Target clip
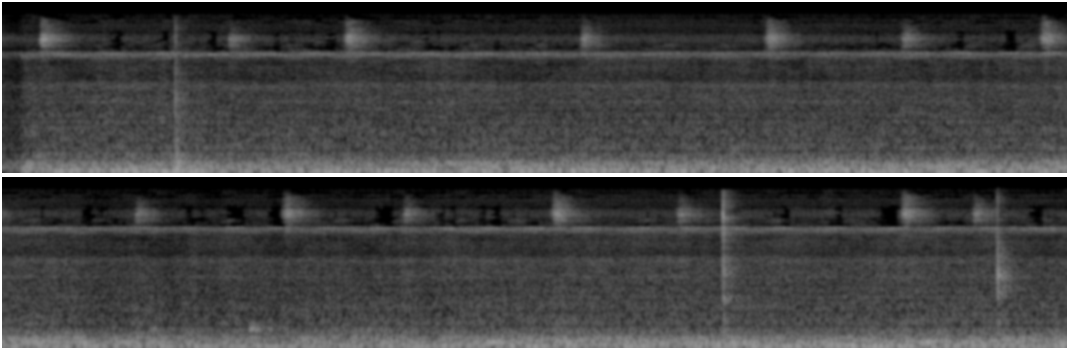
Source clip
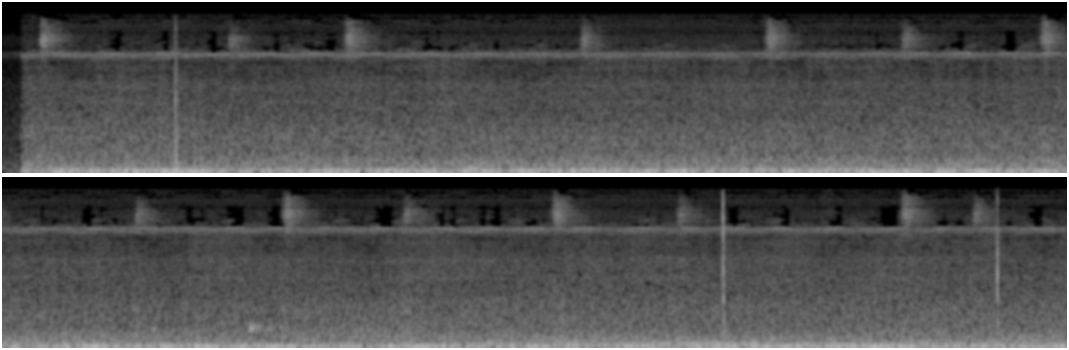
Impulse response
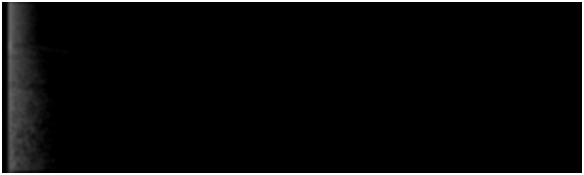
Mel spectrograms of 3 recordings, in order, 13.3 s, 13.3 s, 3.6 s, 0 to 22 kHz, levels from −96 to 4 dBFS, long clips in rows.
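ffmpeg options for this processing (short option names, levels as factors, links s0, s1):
-filter_complex "[0:a]acompressor=mode=upward:threshold=0.0112:ratio=2.5,bass=f=250:g=10,treble=f=4000:g=1,asettb=1/sr,asplit=3[s0][s1][s2];[s0]atrim=end=7.104[s3];[s1]atrim=start=7.1:end=9.42,asetpts=PTS-STARTPTS,afade=t=in:d=0.004:c=qsin,afade=t=out:st=2.316:d=0.004:c=qsin,acompressor=threshold=0.0794:ratio=3[s4];[s2]atrim=start=9.416[s5];[s3][s4]acrossfade=d=0.004:c1=hsin:c2=qsin[s6];[s6][s5]acrossfade=d=0.004:c1=qsin:c2=hsin[s7];[1:a]atrim=start_sample=2205,asetrate=52920,aresample=44100[s8];[s7][s8]afir=irnorm=-1:irlink=0"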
